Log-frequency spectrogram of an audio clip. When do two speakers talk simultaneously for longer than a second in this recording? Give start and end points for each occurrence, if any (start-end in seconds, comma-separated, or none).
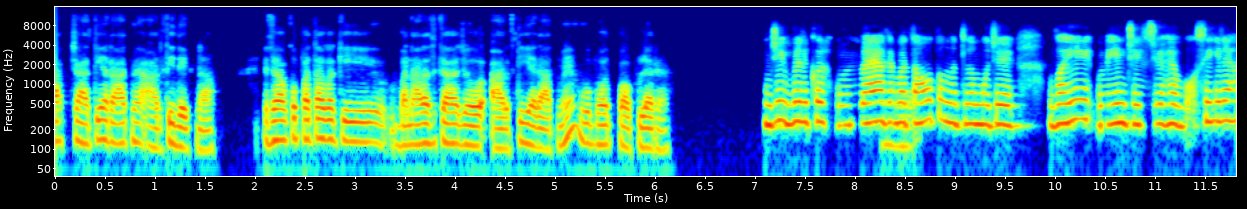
none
